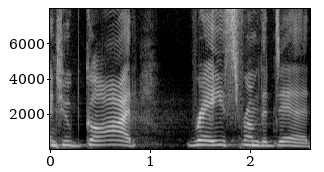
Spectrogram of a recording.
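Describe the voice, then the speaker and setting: Very slow, high-pitched woman's voice with a Southern US accent. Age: 40s. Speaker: pastor. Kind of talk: sermon. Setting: church.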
